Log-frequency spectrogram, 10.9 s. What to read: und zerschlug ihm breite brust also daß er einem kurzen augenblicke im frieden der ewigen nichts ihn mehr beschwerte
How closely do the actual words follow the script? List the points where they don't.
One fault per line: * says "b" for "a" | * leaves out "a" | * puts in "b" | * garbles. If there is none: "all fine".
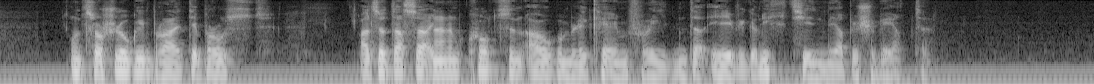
all fine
